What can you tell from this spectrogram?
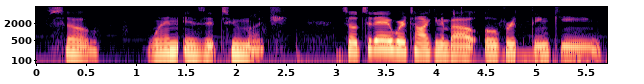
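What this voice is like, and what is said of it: Announcer-style radio voice. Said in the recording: “let me give you a radio voice, y'all.”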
